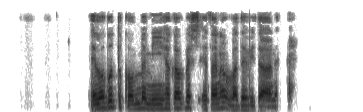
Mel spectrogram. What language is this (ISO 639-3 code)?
div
